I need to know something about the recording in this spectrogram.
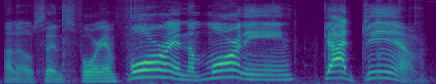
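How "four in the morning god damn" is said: loud, high-pitched disbelief, drawn out; shocked outburst. Real, not acted. Streamer hears viewer was up since four, astonished shout. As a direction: holler it in big amazement.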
